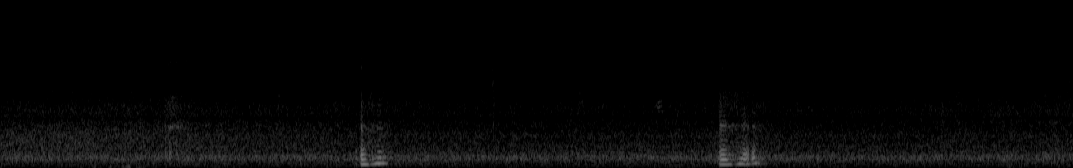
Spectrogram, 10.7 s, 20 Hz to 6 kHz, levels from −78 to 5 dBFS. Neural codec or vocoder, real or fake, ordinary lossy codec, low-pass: none; real; none; 5.4 kHz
